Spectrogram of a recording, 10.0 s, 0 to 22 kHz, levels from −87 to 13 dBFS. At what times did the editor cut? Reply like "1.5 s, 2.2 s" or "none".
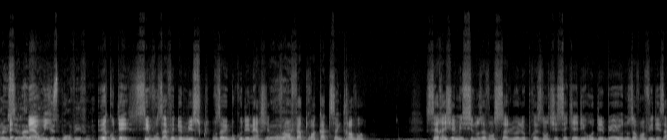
5.9 s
